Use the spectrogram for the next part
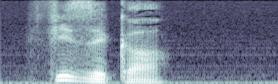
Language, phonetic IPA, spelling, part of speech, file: Polish, [ˈfʲizɨka], fizyka, noun, Pl-fizyka.ogg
